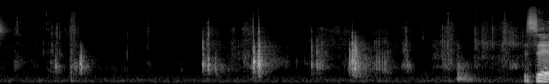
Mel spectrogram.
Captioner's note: pages rustling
